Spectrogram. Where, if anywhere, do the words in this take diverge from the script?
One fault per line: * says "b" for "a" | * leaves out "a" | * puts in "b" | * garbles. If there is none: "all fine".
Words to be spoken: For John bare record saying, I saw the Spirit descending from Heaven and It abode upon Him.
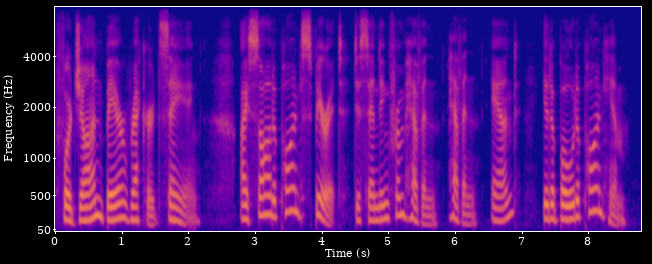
* says "upon" for "the"
* puts in "Heaven"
